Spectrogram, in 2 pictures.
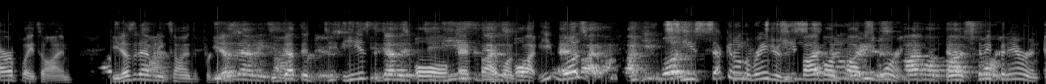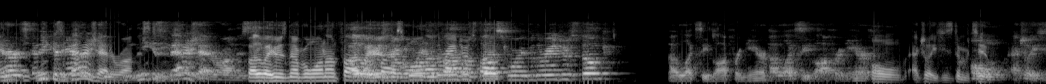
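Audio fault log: throughout: filter restarted on every block. A buzz at 23.4 Hz runs under the whole recording and rises and falls with the speech level. Each processing block starts with the filter's memory cleared, so it begins from silence and throws a small transient at every block edge. That repeat rate fits a 2048-sample block. Because the ticks scale with the signal, they are loudest on strong syllables and nearly vanish in pauses. The band stops at about 7 kHz, as expected from the G.722 call path.
0.99–1.15 s, 1.49–10.12 s, 10.47–13.11 s, 13.93–16.7 s, 17.57–17.65 s, 18.14–19.24 s and 20.15–20.93 s: echo leak. A second copy of the speech trails the original by 0.99 s. From 1.49 to 10.12 s and from 13.93 to 16.7 s it is about as loud as the talker. It is somewhat quieter in the other long stretches and barely audible at 17.57 s. The likely cause is a far-end loudspeaker whose echo canceller let part of the returned signal through.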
